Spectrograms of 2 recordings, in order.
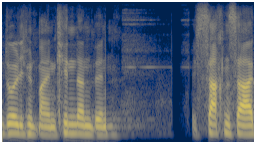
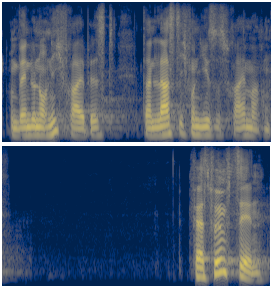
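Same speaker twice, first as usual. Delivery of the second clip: ordinary delivery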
